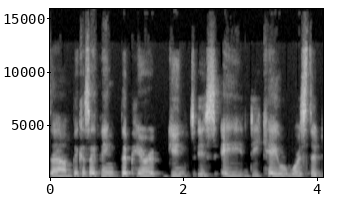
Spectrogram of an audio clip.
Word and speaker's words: Peer Gynt: Um it depends like I'm Swedish, so I would I would pronounce it Peer Gynt, but I don't know how it would pronounce it in Danish.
